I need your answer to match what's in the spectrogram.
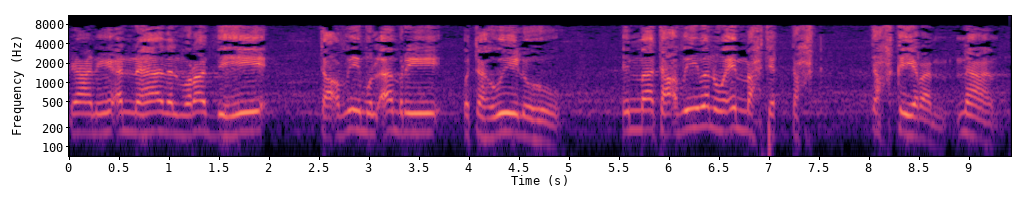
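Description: A man teaching a classical text, explaining each passage in measured steps, repeating and rephrasing as he goes. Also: a little high. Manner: measured explanation, repeats and rephrases, closes points with a short affirmation. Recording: muffled lo-fi audio with faint hiss.

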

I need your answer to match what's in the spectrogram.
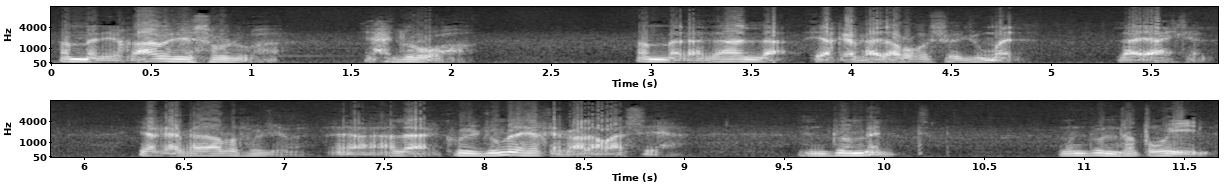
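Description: An older man, a religious scholar, answering questions in a measured, explanatory way. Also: mid-range voice, vocal fry, fairly bright tone, slightly rough. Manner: measured, explanatory, chants call-to-prayer examples.

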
